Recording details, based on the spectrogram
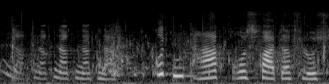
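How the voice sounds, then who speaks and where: A woman's voice: very high voice, measured pace, noisy background. A woman voicing an eager little puppet animal child who keeps making clucking knock sounds.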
